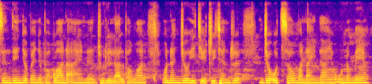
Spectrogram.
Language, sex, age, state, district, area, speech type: Sindhi, female, 45-60, Gujarat, Junagadh, urban, spontaneous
